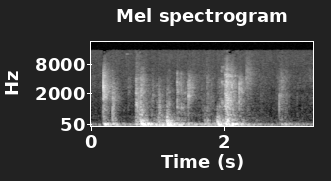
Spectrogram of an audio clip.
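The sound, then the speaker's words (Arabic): A door being opened, heard as several muffled thuds and wooden rattles spread across a few seconds, with no voices present. “استني انتي انا هفتح له الباب”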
